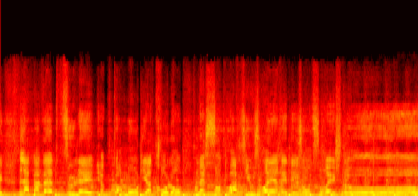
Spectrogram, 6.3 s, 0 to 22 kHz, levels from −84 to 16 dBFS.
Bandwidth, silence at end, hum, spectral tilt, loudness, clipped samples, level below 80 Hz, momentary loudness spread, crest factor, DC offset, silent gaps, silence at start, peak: 15.5 kHz; 0 s; none; -4.5 dB/octave; -16 LUFS; under 0.1%; -22 dBFS; 2 LU; 14 dB; under 0.1%; none; 0 s; -2 dBFS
